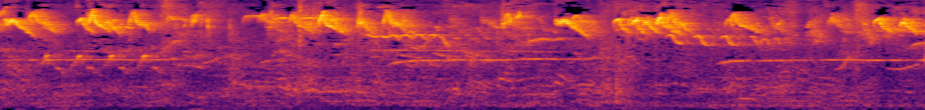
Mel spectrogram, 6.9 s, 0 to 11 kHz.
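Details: White-eye song at an open bird contest in Balingian, Sarawak, 2023: quick repeated high twittering bursts over a long level whistle, with people talking and a faint low cooing in the background.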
